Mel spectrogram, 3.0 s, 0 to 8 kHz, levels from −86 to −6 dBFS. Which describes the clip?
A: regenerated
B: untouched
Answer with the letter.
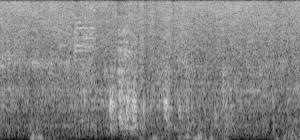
B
